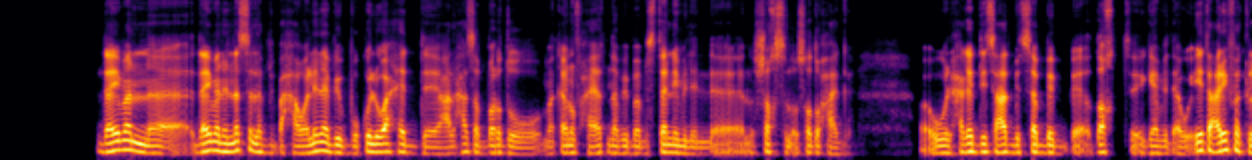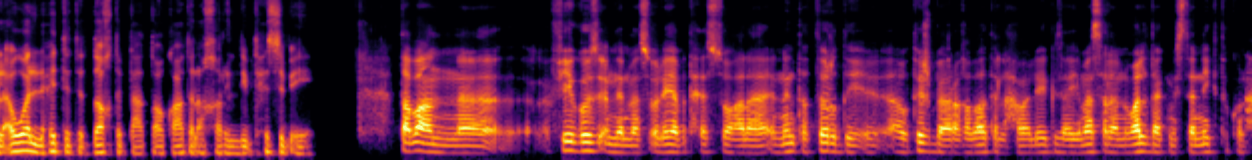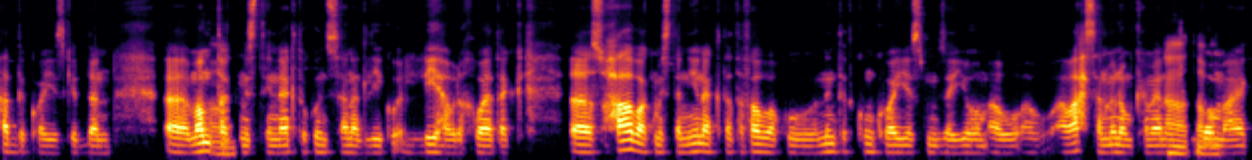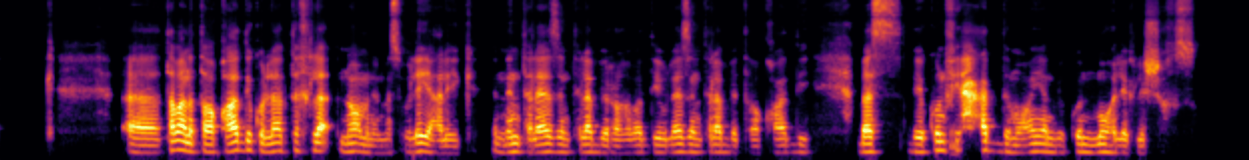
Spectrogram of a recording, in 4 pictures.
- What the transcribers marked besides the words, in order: tapping
- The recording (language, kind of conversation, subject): Arabic, podcast, إزاي بتتعامل مع ضغط توقعات الناس منك؟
